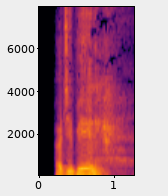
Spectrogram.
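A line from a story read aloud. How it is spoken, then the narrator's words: Sigh. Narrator (Russian): вздохнул я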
